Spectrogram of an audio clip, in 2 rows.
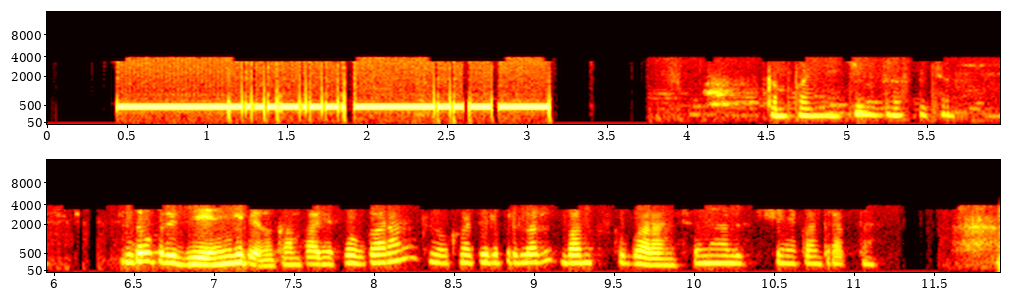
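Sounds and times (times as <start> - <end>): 
telephone line tone while a call is forwarded to a secretary: 0.4 - 3.2
speech: 4.5 - 11.9.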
